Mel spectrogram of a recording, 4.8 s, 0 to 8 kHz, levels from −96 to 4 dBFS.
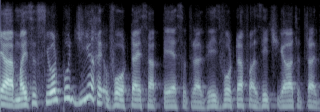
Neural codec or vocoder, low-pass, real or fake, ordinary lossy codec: none; 7.2 kHz; real; Opus, 16 kbps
